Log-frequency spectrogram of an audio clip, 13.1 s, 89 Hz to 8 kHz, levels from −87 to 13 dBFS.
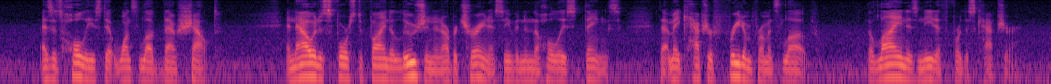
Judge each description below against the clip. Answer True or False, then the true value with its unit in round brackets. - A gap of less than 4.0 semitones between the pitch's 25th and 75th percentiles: True (3.0 semitones)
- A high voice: False (110 Hz)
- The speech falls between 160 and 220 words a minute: True (170 wpm)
